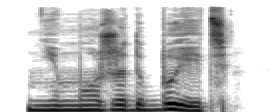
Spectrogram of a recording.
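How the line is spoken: Hoarse rasp. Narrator (Russian): прохрипел Ник

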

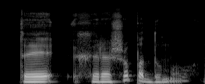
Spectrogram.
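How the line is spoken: Gloomy. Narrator (Russian): мрачно произнес я

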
